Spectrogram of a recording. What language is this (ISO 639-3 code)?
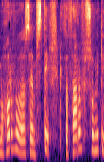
isl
